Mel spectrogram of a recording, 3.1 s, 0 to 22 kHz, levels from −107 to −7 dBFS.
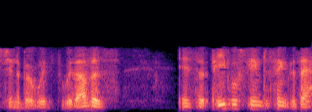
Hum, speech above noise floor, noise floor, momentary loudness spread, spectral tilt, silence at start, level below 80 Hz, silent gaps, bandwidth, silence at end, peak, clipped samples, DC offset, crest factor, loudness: none; 34 dB; -61 dBFS; 10 LU; -3.5 dB/octave; 0 s; -78 dBFS; none; 4 kHz; 0 s; -8 dBFS; under 0.1%; under 0.1%; 20 dB; -28 LUFS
